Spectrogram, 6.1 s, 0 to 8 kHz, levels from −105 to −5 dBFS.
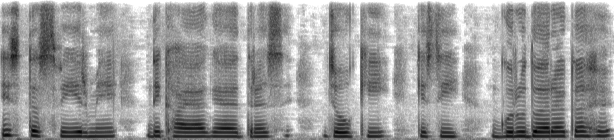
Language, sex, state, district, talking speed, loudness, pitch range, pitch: Hindi, female, Uttar Pradesh, Lucknow, 115 wpm, -18 LUFS, 230-255 Hz, 240 Hz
